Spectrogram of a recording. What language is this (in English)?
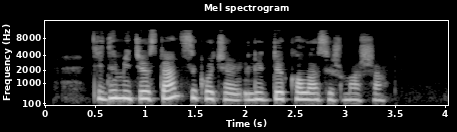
Mari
